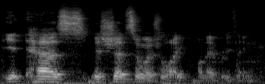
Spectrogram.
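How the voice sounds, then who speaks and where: A man's voice: medium pitch, moderate pace, vocal fry. A man chatting as a podcast guest, enthusiastic and rambling, often searching for the right word. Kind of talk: casual chat. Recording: distant mic, faint background noise.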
